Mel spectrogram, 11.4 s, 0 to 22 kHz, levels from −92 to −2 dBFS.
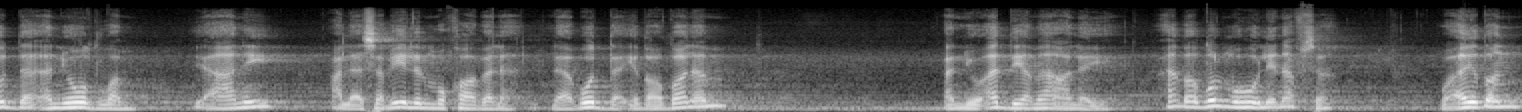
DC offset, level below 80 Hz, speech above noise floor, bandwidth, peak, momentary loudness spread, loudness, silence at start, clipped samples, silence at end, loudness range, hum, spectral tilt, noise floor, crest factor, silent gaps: under 0.1%; -48 dBFS; 24 dB; 15.5 kHz; 0 dBFS; 18 LU; -15 LUFS; 0 s; under 0.1%; 0 s; 4 LU; none; -5.5 dB/octave; -38 dBFS; 16 dB; none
